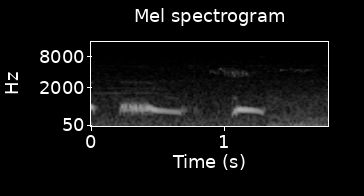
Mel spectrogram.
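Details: Spotted dove cooing in the 'giọng đồng' field style, used to excite decoy birds: a long coo sliding downward, then one shorter falling coo, with a faint high chirp behind.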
